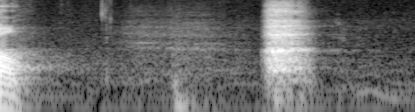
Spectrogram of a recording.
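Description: A man's single short, sharp breath into a close microphone, about a second and a half in.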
